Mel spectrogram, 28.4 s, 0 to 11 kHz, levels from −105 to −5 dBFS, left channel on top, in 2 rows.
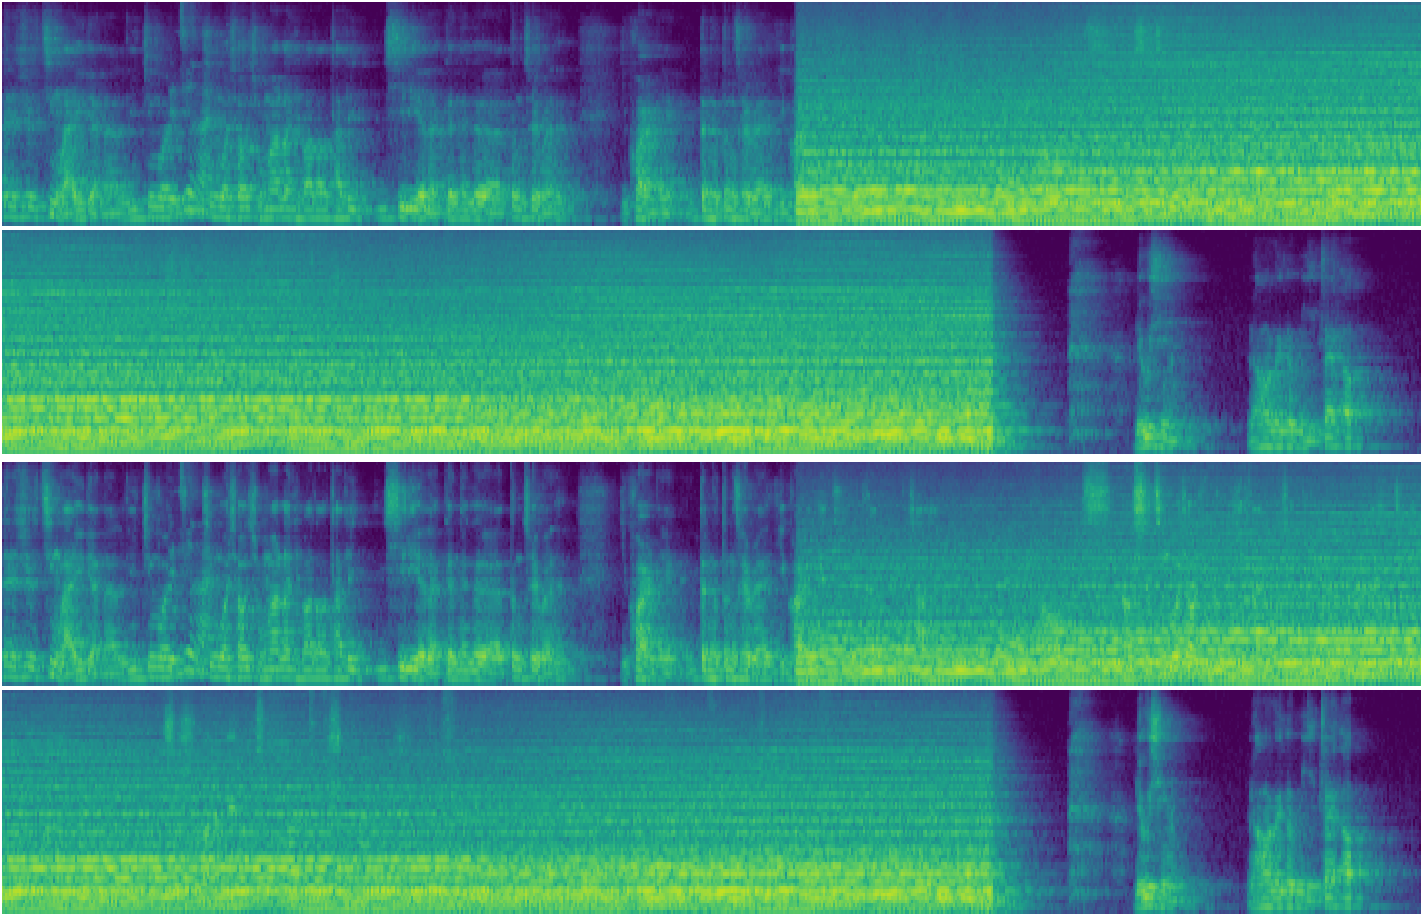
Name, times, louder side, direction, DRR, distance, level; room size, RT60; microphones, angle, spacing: voice 1, 0.0-1.7 2.1-5.7 6.2-9.4 10.4-15.0 15.8-17.0 17.5-17.6 18.1-18.2 23.4-24.0 25.5-26.1 26.6-27.7, right 2 dB, 65° right, 6 dB, 1.4 m, -34 dB
voice 2, 1.7-2.3 8.5-9.1 10.0-10.7 17.0-18.1 18.4-23.2 23.9-24.4 24.8-25.4, right 1 dB, 25° right, 1 dB, 2.7 m, -39 dB
sound 1, 7.9-24.1, left 2 dB, 25° left, 0.5 m, -21 dB
22.5 x 19.5 x 2.5 m, 1.0 s
head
